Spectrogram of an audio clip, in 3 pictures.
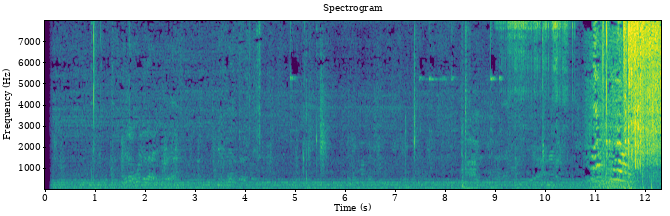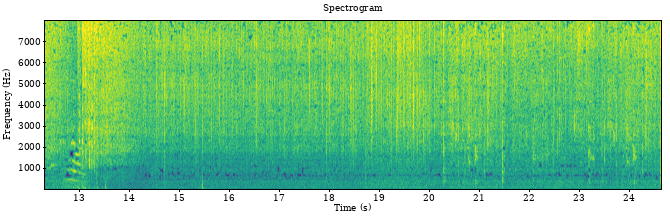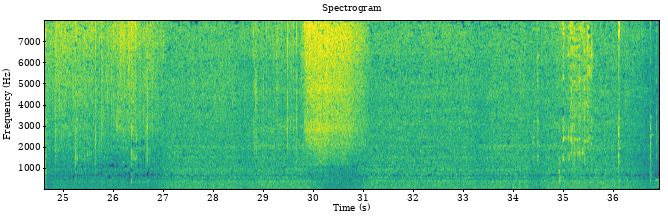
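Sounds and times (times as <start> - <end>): eggs sizzling in hot oil: 11.3 - 36.6
spoon stirring in a pan: 18.3 - 26.8, 34.4 - 36.3.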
